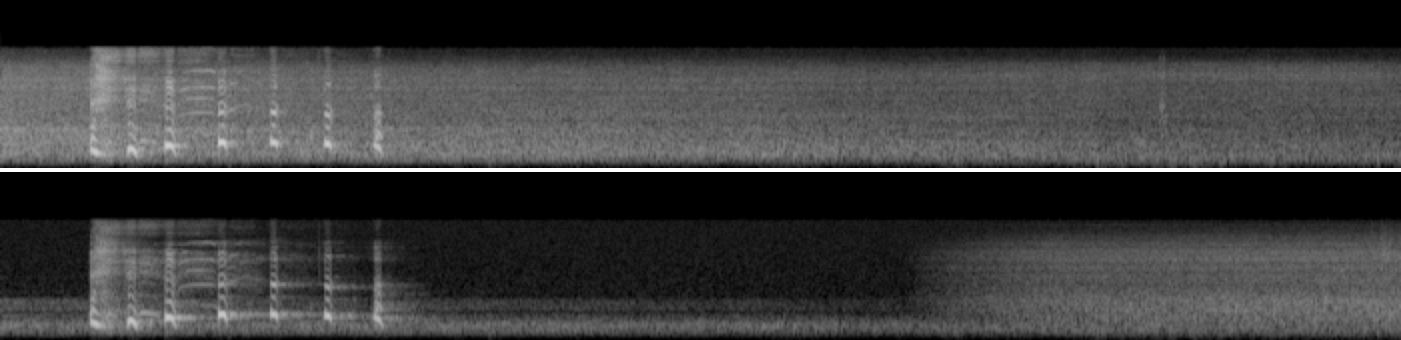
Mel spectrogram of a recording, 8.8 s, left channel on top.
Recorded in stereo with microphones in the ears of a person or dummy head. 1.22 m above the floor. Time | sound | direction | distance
0.6 | a giggle | 35° left (ahead or behind) | 0.5 m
